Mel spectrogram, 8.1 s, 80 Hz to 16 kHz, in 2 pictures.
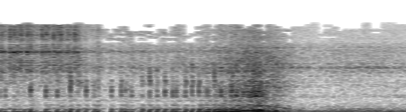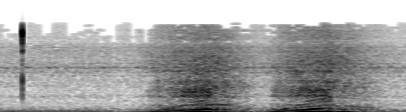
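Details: Truck on a very cold morning at 6 below zero: rapid, uneven cranking for about two seconds before it catches, then rough revs rising and falling; hard cold start with prolonged cranking and exhaust smoke.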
